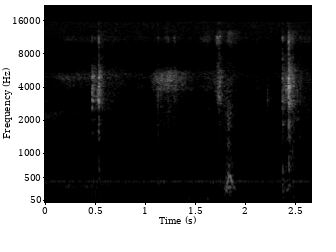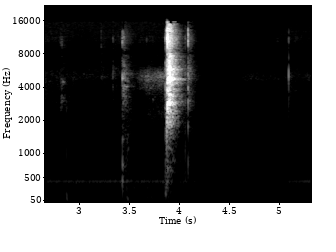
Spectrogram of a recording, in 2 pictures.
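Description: Kimel AP9 9mm pistol being handled: a handful of light clicks and knocks, with one sharper, louder click a little before four seconds in.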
